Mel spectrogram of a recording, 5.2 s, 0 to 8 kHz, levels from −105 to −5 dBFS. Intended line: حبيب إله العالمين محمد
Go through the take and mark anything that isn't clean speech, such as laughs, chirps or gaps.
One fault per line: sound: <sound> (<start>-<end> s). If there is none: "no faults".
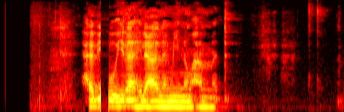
sound: dropout (1.5-1.6 s)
